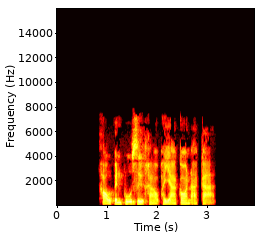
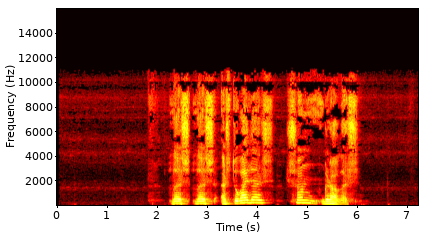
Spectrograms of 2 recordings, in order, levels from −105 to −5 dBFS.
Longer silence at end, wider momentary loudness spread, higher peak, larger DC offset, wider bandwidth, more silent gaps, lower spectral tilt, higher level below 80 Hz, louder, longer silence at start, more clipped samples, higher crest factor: second, 0.85 s vs 1.2 s; about the same, 7 LU vs 9 LU; about the same, -2 dBFS vs -4 dBFS; neither; second, 7.6 kHz vs 11.5 kHz; first, 2.83-2.87 s vs none; first, -5 dB/octave vs -3.5 dB/octave; first, -54 dBFS vs -64 dBFS; about the same, -19 LUFS vs -21 LUFS; second, 0.85 s vs 2.25 s; neither; about the same, 20 dB vs 20 dB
